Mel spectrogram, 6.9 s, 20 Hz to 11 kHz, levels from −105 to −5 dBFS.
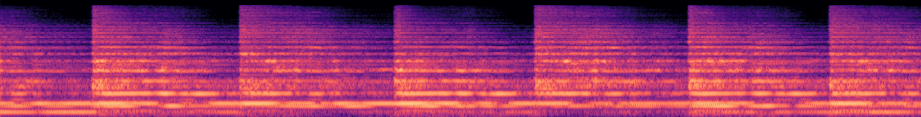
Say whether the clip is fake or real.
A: fake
